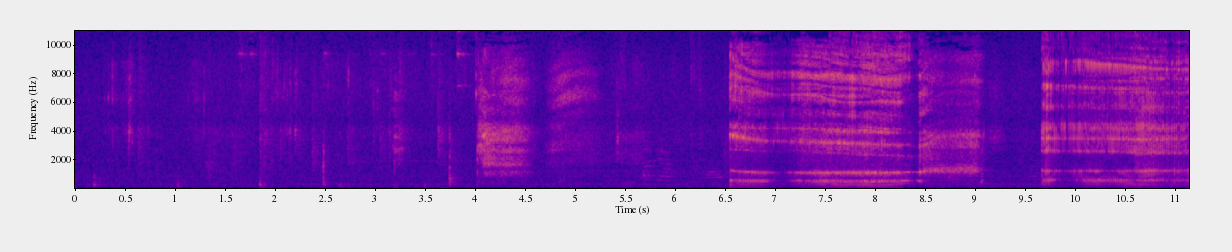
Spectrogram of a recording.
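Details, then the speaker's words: Female deliberately burping after chugging a drink: quiet gulping sounds, then two long, loud, voiced belches. "oh that was me burping um hope you liked it alright bye"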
